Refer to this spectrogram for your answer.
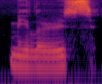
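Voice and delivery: put-on rolling Scottish accent on the title. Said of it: "in my Scottish accent".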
